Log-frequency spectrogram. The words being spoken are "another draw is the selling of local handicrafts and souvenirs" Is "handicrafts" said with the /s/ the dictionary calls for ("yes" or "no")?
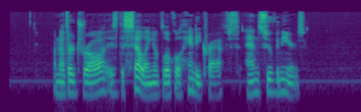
yes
